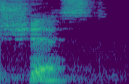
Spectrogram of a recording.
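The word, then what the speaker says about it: schist: But I know this is shist.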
